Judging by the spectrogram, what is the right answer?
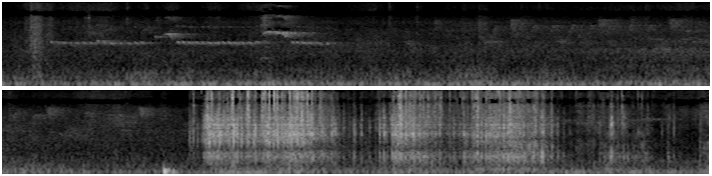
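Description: Dry crunching and rattling from ingredients being handled, in two loud spells in the second half after a low thump. A few faint bird chirps come near the start.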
